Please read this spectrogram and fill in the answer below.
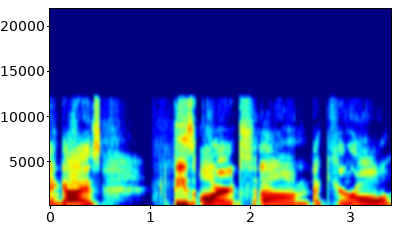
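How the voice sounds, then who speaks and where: A woman talks at a fairly slow pace in a bright, sharp tone with ordinary pitch variation. The sound is dry and close with no echo, over a quiet background. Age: 20s. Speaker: PhD student. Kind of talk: testimony. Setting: video call.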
